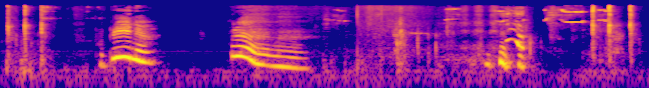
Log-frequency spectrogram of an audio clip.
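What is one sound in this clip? A puppy whines and yelps in high, falling cries.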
